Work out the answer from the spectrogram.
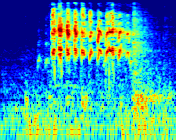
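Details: Budgies in summer giving a brief burst of quick, high chirping notes, about a dozen rapid pulses in just under a second, then falling quiet.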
